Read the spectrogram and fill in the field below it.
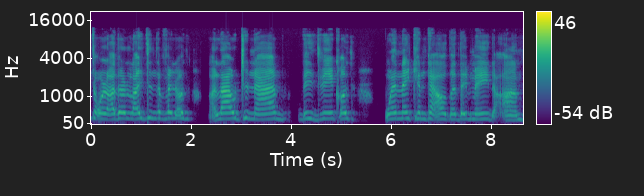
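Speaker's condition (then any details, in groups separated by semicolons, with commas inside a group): Spastic cerebral palsy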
